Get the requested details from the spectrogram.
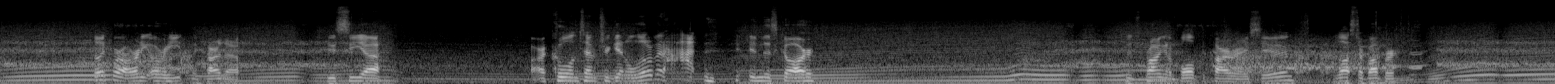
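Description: Tyres screech in bursts as a car slides.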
